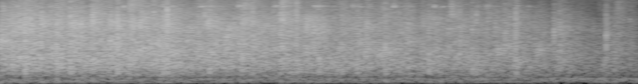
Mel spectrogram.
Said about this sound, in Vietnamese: Quý vị có cho một tràng pháo tay thiệt lớn.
